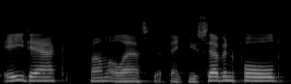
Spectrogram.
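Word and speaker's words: Adak: And Nick Klein, who says it's pronounced ADAC from Alaska.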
